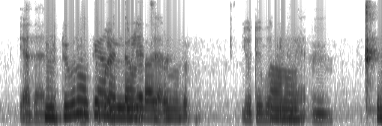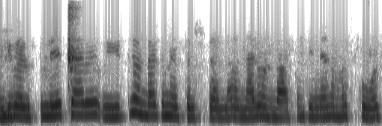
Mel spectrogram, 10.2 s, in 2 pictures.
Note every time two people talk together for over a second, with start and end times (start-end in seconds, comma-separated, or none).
0.6-2.3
